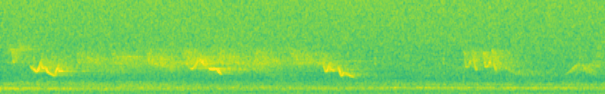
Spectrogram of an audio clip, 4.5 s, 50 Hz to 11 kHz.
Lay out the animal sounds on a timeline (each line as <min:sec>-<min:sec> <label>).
0:00.0-0:04.5 Red-eyed Vireo (Vireo olivaceus)
0:00.4-0:02.5 Ovenbird (Seiurus aurocapilla)
0:03.6-0:04.5 Scarlet Tanager (Piranga olivacea)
